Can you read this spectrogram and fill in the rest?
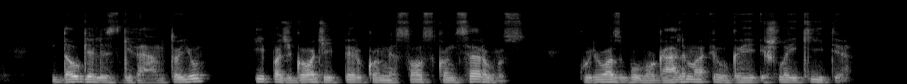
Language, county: Lithuanian, Vilnius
